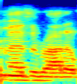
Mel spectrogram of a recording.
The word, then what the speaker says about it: Mesurado: Montserrado was, just a perversion of Meserado. So Meserado was the original name. So we still call the river Mesurado. We say Montserrado County because someone misspelled and mispronounced it.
